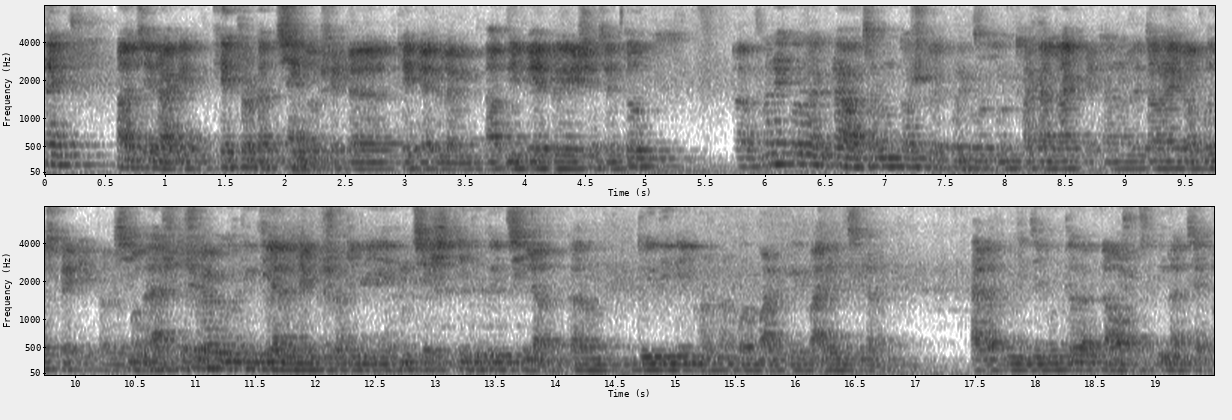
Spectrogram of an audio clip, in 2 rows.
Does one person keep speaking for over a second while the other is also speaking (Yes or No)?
Yes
